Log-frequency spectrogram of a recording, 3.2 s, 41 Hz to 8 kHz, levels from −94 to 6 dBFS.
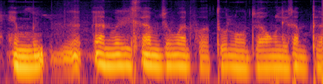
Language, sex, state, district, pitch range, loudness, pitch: Wancho, male, Arunachal Pradesh, Longding, 115-130 Hz, -15 LUFS, 120 Hz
